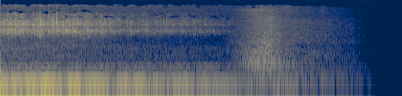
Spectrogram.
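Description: Logo-sting sound design: a deep bass rumble under a high shimmering ring, both fading away, with a brief whoosh about two and a half seconds in before the sound dies out.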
